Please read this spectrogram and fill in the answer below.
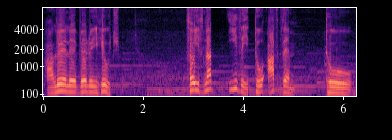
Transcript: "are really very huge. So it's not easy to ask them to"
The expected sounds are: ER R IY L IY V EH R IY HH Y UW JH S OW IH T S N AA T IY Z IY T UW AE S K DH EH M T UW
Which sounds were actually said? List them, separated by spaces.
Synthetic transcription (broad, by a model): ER L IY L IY V EH R IY HH Y UW JH S OW IH T S N AA T IY Z IY T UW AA S K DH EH M T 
